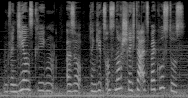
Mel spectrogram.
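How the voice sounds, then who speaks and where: A woman's voice: high voice, brisk, music in the background, natural voice. A woman playing a cautious, worried young girl in a children's radio play. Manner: hesitant, worried.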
